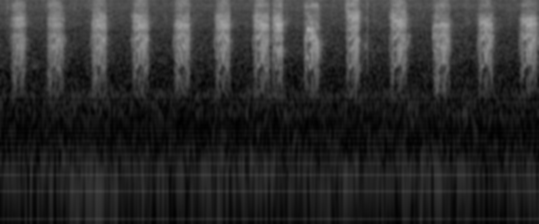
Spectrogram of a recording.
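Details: Two nearly fledged yellow-vented bulbul chicks in the nest while parents bring wild fruit and a large dragonfly; harsh, noisy rasping bursts repeated about twice a second, steady and insistent, over low background rumble.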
